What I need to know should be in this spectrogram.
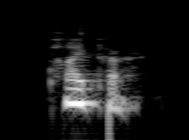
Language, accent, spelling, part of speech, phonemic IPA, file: English, Southern England, piper, noun, /ˈpaɪ.pə/, LL-Q1860 (eng)-piper.wav
- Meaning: 1. A musician who plays a pipe 2. A bagpiper 3. A baby pigeon 4. A common European gurnard (Trigla lyra), having a large head, with prominent nasal projection, and with large, sharp, opercular spines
